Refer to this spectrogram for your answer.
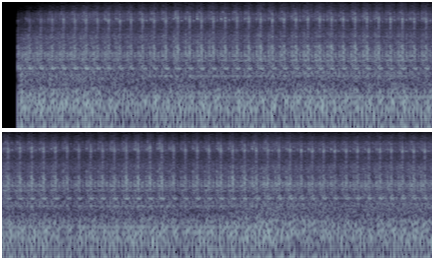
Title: Engine Knock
